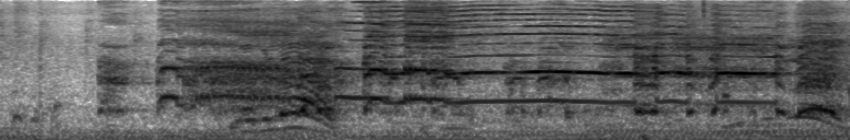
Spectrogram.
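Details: Kokok balenggek rooster crowing at a joint practice session in Solok: a long, steady drawn-out crow ending in a series of short stepped syllables, with other roosters crowing faintly behind.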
